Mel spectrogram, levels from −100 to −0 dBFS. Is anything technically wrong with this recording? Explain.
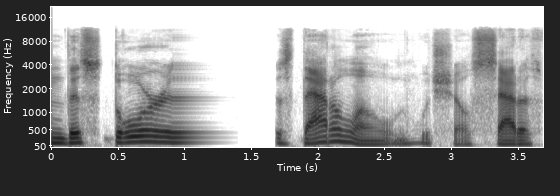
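Yes, there is a call audio freeze from 0.91 to 1.72 s. Packets were likely held up in transit, so the jitter buffer ran dry and the receiver had to invent sound to cover the hole. It stretched the last audio into a fading buzz or hiss for about 0.77 s, about 0.43 s of which is silent. When delivery resumes, the speech picks up exactly where it stopped. Nothing is lost, but everything after it arrives about 0.77 s later. The passage through the call codec, which sounds like Opus, is audible as its usual coding noise and a top end that stops near 12 kHz.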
